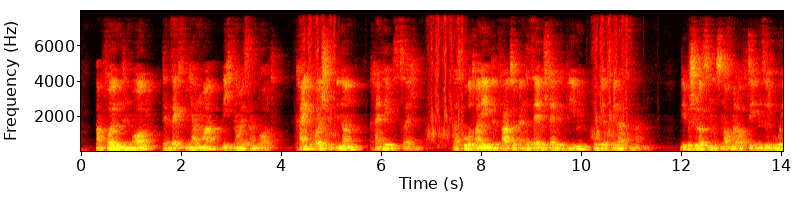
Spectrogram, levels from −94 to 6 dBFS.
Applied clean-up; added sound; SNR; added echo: none; Writing; 19 dB; reverberation time 0.6 s.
